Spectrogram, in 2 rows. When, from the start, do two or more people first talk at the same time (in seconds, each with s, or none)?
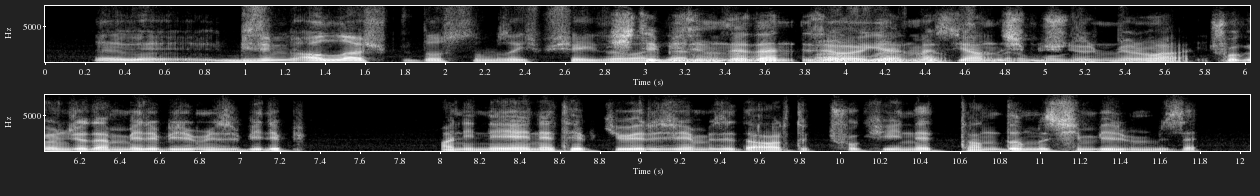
2.8 s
